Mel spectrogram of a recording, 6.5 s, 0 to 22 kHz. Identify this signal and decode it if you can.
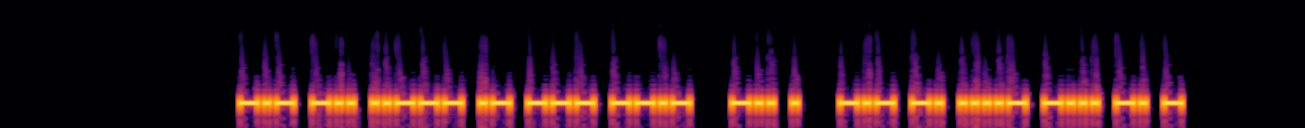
Morse code, heard as a keyed tone, about 37 wpm, 700 Hz. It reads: KD2AOQ DE KN4BNT
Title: USA Callsign DE Callsign - 6 Characters - 40wpm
